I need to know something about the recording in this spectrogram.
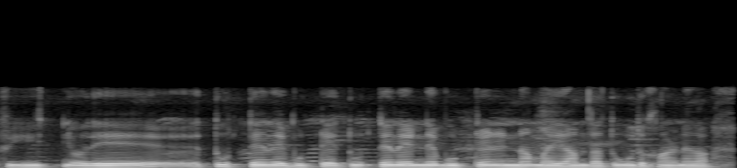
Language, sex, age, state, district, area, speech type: Dogri, female, 30-45, Jammu and Kashmir, Samba, rural, spontaneous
